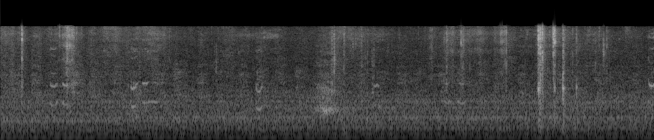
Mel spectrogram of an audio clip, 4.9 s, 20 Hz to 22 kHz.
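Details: Staffordshire Bull Terrier puppies only four weeks old, from a kennel's 39th litter, recorded on 19 March 2020: faint, scattered high whimpers and squeaks over a steady hiss, with a few sharper clicks near the end.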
